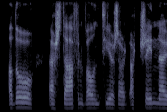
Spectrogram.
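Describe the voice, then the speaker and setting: Against a quiet background, a man with a Glasgow accent speaks at a moderate pace and medium pitch, the sound dry and close with no echo. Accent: Scottish (Glasgow). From Scotland, Glasgow. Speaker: church minister. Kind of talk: interview conversation.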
